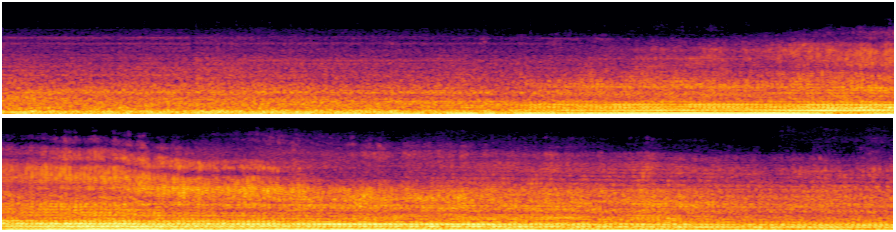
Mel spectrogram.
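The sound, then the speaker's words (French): A propeller aircraft engine drones steadily, then swells louder around the midpoint as it accelerates, its low throbbing hum rising and rasping with a sweeping, rising whine above it. No one speaks. “Après, du moment où on se met à accélérer, ça fait vraiment beaucoup de bruit. L'hélice fait beaucoup de bruit.”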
